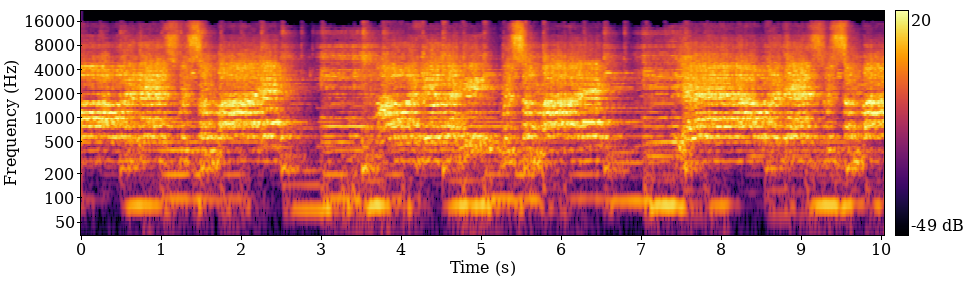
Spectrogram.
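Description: Mixed-voice show choir singing in harmony, in sustained phrases a few seconds long, with a steady low bass line beneath.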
